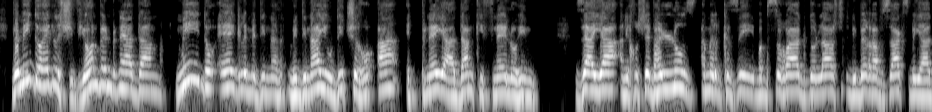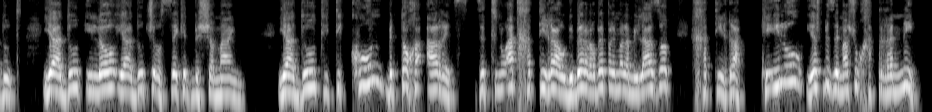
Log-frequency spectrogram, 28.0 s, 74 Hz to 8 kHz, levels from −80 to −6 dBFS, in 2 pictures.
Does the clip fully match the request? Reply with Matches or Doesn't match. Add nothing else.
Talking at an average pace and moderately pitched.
Matches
